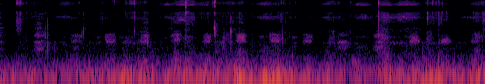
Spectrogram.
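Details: Golden Retriever panting outdoors while pressing to be given a mandarin being eaten nearby; soft quick breaths in rapid repeated bursts over low rumbling background noise, with a few sharp clicks.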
